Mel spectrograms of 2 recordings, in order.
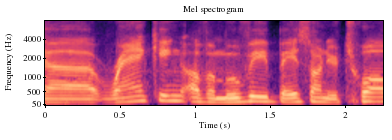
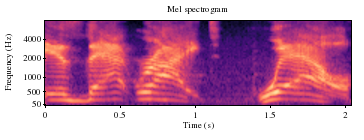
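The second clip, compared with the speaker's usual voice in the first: put-on drunken Boston accent, pitched up; 8 semitones higher than usual. Mocking how a man talks to a kid, imitating a drunken boston guy. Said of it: "he sounds like a drunken Boston guy".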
